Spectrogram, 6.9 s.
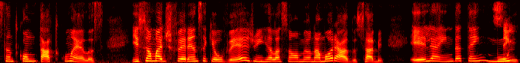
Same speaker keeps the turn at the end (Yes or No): Yes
